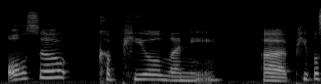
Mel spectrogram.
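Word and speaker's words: Kapiʻolani: hawaii hawaii it's also kapiolani uh people say kapiolani which is a name slash street name over here right just everyone says capilani and i'm like piolani kapiolani see i need to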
